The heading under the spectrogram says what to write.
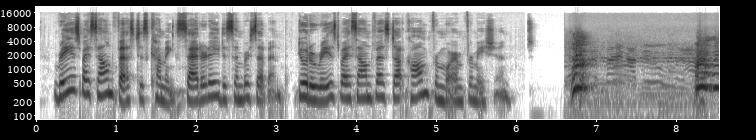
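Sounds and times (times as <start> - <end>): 
speech: 0.2 - 6.9, 8.2 - 8.5
police-trained Doberman Pinscher barking: 6.6 - 7.1, 8.2 - 8.5.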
